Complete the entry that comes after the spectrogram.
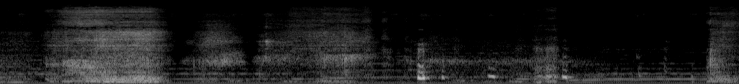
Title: Horrible Snores 😱😱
